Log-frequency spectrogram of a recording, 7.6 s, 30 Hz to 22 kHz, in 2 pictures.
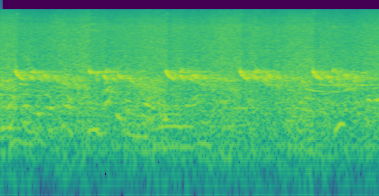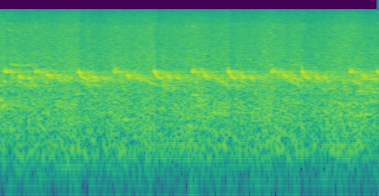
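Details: Two Fire-tufted barbets in a duet, giving a long run of sharp downslurred notes in a steady rhythm, roughly 80 a minute, over a lower sustained tone and a noisy backdrop.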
